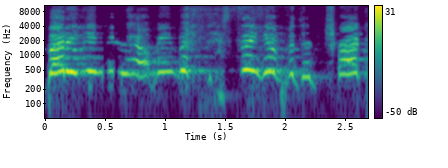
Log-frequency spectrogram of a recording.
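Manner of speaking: fast, loud, laughing quote. Retold or imitated. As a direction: rush the request while laughing. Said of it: "He's like".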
